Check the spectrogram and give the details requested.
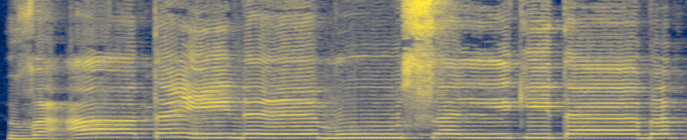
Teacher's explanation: الف کو لمبا کرنا ہے کیونکہ یہاں پر کھڑی زبر ہے. وَآتَيْنَا مُوسَى الْكِتَابَ، یہاں پر دیکھیں سین کے بعد الف بھی خالی ہے، یا بھی خالی ہے، تو آپ سمجھے کہ یہاں پر یا الف نہیں ہے، ہم نے ان کو ادا نہیں کرنا.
